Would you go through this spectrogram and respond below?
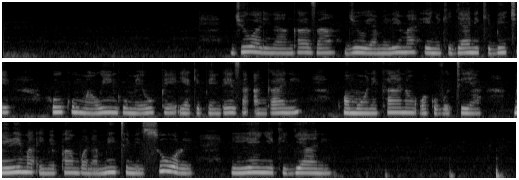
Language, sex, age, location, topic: Swahili, female, 25-35, Dar es Salaam, agriculture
